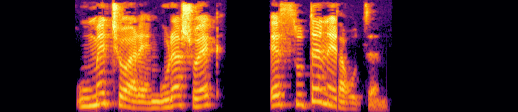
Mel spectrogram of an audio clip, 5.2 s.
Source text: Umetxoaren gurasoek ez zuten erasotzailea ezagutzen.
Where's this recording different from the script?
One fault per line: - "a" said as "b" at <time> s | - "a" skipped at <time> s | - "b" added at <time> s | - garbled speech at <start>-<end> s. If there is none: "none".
- "erasotzailea" skipped at 3.3 s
